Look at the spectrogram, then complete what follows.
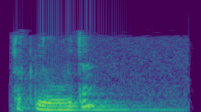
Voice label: "knote", alsace; meteo

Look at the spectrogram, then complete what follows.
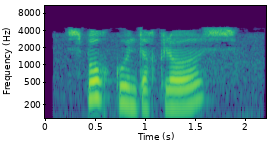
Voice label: "burgunderglas", Bas Rhin; vin; ballon de bourgogne

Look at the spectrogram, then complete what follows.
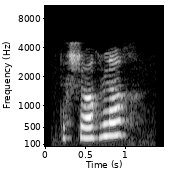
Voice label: "scharlach", alsace

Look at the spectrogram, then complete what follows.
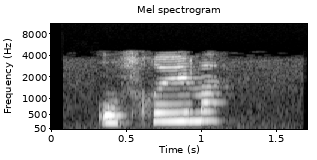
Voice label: "ufrume", alsace

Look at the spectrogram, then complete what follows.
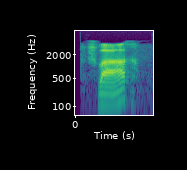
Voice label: "schwar", alsace; vin; lourd

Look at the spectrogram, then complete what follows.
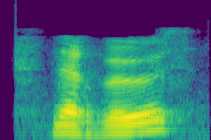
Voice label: "nervos", alsace; vin; nerveux

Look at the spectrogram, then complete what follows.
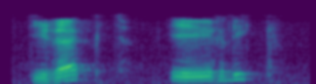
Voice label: "direkt", alsace; franc; vin

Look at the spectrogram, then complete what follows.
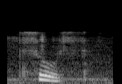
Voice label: "sos", alsace

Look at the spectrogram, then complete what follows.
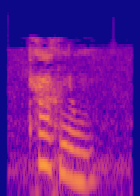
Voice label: "rachnung", alsace

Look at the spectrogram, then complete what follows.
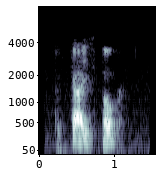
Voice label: "geissbock", alsace

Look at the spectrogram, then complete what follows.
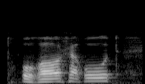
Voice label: "orangerot", alsace; vin

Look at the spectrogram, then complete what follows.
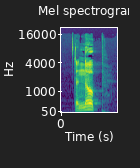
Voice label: "nab", Alsace

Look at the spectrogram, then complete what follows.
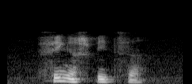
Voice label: "fingerspitze", alsace

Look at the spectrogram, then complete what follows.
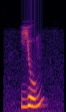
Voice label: "jung", Bas Rhin; jeune; vin

